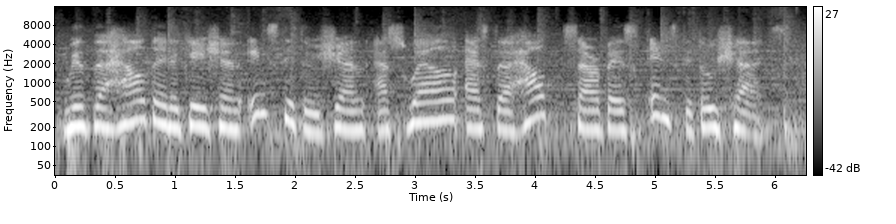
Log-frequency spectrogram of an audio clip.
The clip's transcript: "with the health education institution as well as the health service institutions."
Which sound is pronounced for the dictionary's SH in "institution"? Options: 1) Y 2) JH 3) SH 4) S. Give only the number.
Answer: 3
